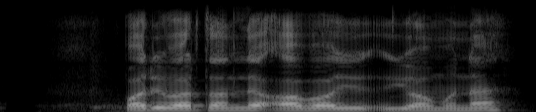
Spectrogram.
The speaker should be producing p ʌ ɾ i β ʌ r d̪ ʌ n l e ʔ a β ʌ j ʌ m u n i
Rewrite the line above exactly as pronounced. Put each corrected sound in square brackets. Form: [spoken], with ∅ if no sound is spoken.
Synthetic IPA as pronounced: p ʌ ɾ i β ʌ r [t̪] ʌ n l e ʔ [ʌ] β ʌ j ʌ m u n [a]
